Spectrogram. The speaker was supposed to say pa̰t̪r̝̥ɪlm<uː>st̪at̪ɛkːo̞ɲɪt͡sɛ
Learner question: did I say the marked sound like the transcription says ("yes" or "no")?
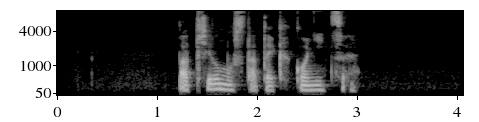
no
